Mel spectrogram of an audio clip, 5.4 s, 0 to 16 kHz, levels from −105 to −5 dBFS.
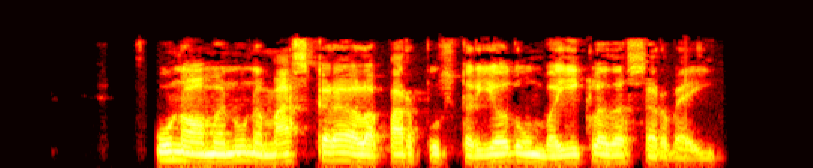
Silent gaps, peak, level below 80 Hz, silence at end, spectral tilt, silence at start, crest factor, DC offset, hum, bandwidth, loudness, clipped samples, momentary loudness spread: none; -2 dBFS; -58 dBFS; 0.7 s; -4 dB/octave; 1.05 s; 18 dB; under 0.1%; none; 7.6 kHz; -18 LUFS; under 0.1%; 9 LU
